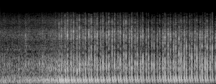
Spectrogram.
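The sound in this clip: A Harley-Davidson Pan America motorcycle engine revving, a loud throbbing rumble that swells after a moment and holds with a rapid, steady pulsing beat.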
